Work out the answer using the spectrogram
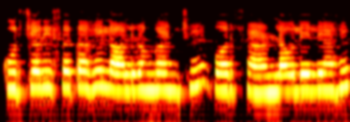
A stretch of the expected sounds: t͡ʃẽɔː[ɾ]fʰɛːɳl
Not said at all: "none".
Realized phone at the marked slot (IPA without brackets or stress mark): ɾ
